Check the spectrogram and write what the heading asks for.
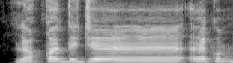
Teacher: مد متصل ہے، حمزہ آ رہا ہے اس کے بعد، تو یہ 5 الف کے برابر کھینچ کے پڑھیں گے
